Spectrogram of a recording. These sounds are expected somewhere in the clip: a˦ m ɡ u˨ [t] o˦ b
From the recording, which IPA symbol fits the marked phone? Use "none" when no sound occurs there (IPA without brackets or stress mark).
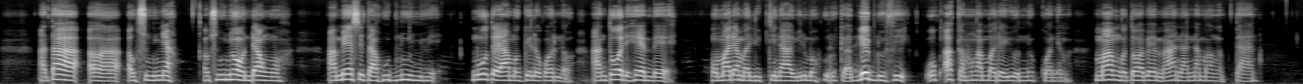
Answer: t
